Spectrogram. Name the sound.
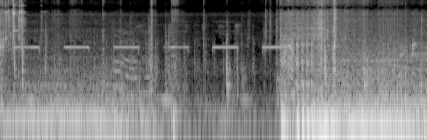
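car key inserted into ignition of Acura MDX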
